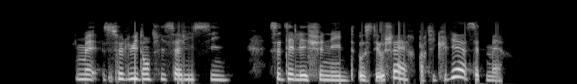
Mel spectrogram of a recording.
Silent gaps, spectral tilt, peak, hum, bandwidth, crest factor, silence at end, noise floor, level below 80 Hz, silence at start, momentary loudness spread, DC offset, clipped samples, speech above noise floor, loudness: none; -4.5 dB/octave; -2 dBFS; none; 7.8 kHz; 16 dB; 0.75 s; -87 dBFS; -50 dBFS; 0.75 s; 10 LU; under 0.1%; under 0.1%; 71 dB; -17 LUFS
